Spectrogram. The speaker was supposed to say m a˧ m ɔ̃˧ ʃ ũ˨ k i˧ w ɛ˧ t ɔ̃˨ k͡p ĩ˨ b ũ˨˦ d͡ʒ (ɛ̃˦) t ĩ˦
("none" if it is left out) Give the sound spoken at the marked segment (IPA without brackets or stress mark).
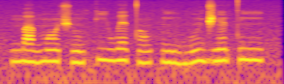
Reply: ɛ̃˦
